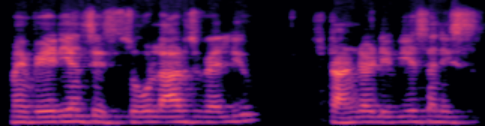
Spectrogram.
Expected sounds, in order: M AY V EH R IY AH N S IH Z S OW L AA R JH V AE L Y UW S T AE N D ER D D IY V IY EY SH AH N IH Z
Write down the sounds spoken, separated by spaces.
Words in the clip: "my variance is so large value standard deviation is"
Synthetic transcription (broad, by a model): M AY V EH R IY AH N S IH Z S OW L AA R JH V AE L Y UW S T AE N D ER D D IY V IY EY S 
